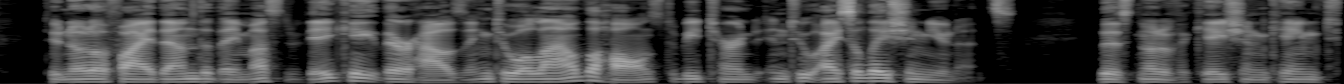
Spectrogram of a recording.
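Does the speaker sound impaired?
No.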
